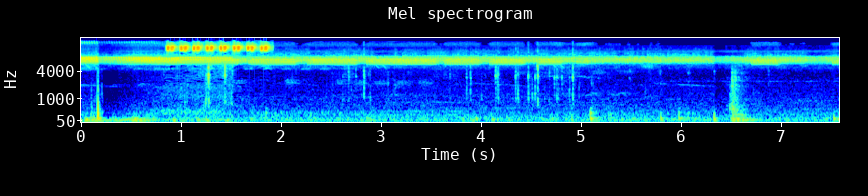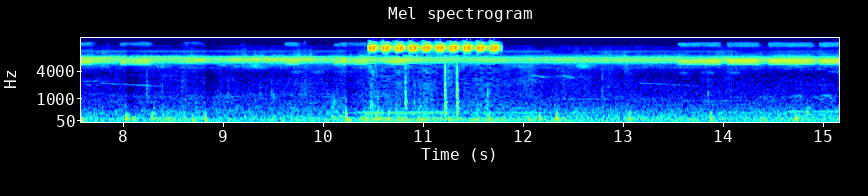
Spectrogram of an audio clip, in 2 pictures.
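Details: Grass insects calling, in a recording made to attract cats. A steady, high, thin ringing drone continues throughout. Twice, a burst of rapid, very high chirping trills lasts about a second, and a few soft clicks sound in the background.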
